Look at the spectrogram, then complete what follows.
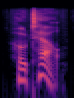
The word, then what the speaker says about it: hotel: And hotel. The stress is on the second syllable.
